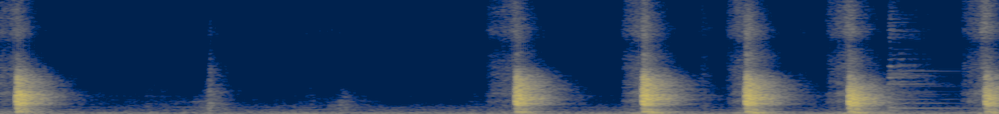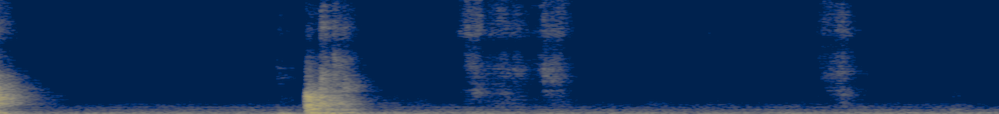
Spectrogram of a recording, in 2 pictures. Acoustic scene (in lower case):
kitchen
